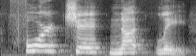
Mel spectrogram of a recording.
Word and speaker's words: fortunately: The first syllable gets the stress, and the T is pronounced as a CH, like chop, chop, chop. So it's fortunately.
